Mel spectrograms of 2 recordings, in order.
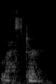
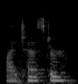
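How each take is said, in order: First: The word gets a British-style pronunciation. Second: The word gets an American-style pronunciation. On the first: The speaker calls it right. "It's Leicester. I think" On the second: The speaker calls it wrong. "It's my inclination, being from Ohio, or American even, to just call that Leicester. I don't think that's it"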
